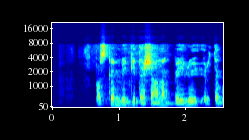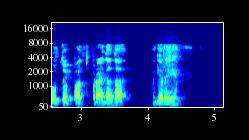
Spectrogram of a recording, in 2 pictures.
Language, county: Lithuanian, Šiauliai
